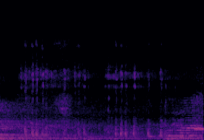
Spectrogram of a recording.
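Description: Table tennis balls clicking off paddles and tables in a large hall, a quick, irregular run of sharp taps from several rallies at once, with voices murmuring underneath.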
